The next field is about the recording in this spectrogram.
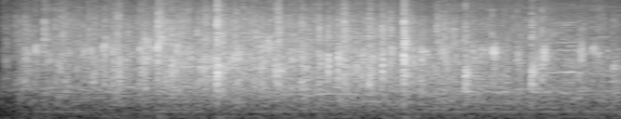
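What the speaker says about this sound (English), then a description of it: "Can we clap for them?" Moderate applause from the gathering at a boys' high school prize-giving ceremony, with many hands clapping steadily for the teachers across a few seconds.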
